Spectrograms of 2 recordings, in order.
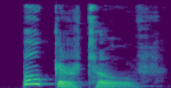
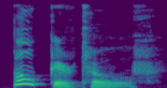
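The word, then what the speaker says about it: Boker Tov (בוקר טוב): It's pronounced Boker Tov, Boker Tov, and the response, one of the many responses, is Boker Or, and that means morning light.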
